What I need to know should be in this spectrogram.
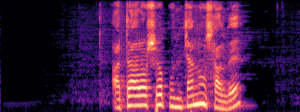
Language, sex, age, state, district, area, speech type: Santali, male, 60+, West Bengal, Birbhum, rural, spontaneous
